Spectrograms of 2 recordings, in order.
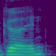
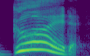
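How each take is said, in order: First: Said in the usual way. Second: Loud, high snapped yell. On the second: Retold or imitated. Mom snapping back at upset son, loud yell. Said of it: "I apologize for yelling".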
